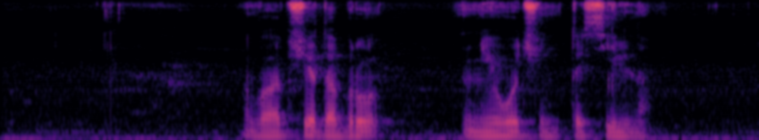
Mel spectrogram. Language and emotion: Russian, neutral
